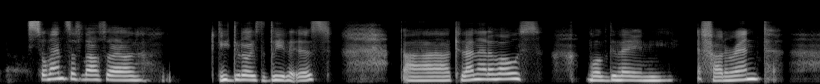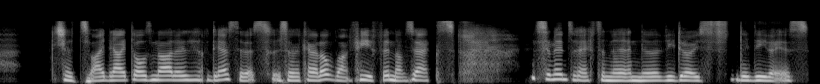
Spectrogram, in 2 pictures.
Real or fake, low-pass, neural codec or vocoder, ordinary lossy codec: fake; none; codec, 16 kHz, 1 kbps, FunCodec, trained on Chinese and English, 50 frames a second; none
